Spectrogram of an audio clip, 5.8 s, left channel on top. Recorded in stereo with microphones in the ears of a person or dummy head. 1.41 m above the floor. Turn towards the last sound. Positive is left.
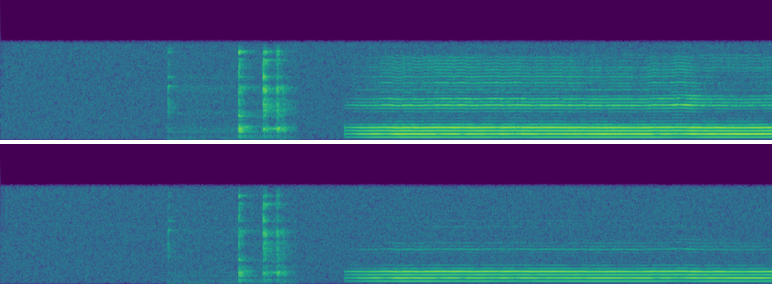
turn(degrees=75)  # may be behind; listen again after turning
